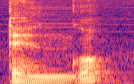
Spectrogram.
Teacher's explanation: Now this has two syllables. So the first one has the stress.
